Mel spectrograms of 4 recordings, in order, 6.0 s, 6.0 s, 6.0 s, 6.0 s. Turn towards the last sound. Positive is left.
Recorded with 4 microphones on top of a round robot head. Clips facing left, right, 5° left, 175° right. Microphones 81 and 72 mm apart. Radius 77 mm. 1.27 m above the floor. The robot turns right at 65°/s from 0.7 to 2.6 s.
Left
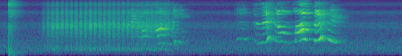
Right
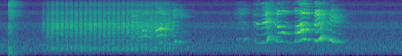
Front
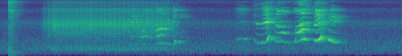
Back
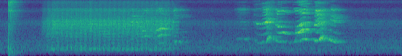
turn(degrees=15)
